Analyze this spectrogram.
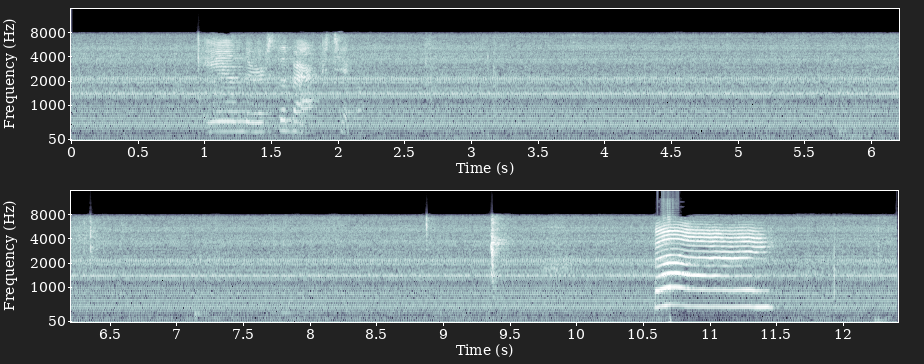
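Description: A young girl speaks close by in a high voice.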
